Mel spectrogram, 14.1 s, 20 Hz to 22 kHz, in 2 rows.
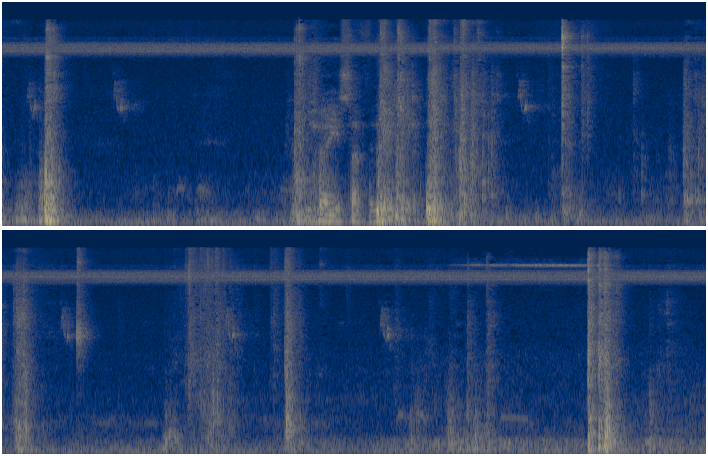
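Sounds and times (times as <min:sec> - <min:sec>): objects knocking and rustling: 0:02.9 - 0:07.5.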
